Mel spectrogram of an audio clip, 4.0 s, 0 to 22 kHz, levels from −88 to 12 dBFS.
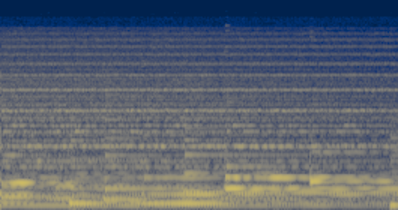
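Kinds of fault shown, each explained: Nothing stood out on listening; no fault could be heard anywhere in the audio.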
